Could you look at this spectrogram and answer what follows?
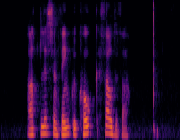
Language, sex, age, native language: Icelandic, male, 20-29, English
